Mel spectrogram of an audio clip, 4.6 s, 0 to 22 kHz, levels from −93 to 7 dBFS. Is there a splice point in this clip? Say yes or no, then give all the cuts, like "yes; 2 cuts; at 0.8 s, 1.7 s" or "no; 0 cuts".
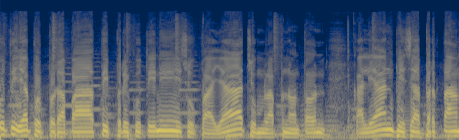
no; 0 cuts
